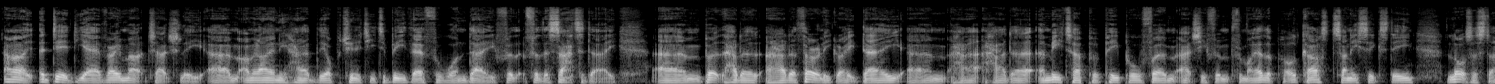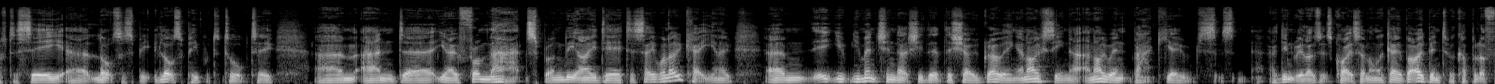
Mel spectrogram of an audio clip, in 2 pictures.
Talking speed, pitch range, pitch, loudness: 245 wpm, 90-105 Hz, 95 Hz, -19 LUFS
